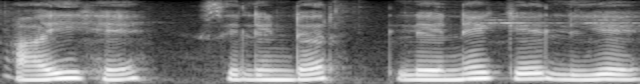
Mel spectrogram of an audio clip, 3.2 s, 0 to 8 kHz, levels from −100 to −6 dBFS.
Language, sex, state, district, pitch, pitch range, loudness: Hindi, female, Odisha, Malkangiri, 180 Hz, 170-200 Hz, -14 LUFS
